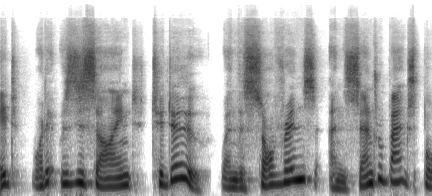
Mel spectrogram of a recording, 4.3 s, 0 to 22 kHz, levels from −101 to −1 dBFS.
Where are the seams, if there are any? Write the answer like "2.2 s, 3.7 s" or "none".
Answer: 2.1 s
